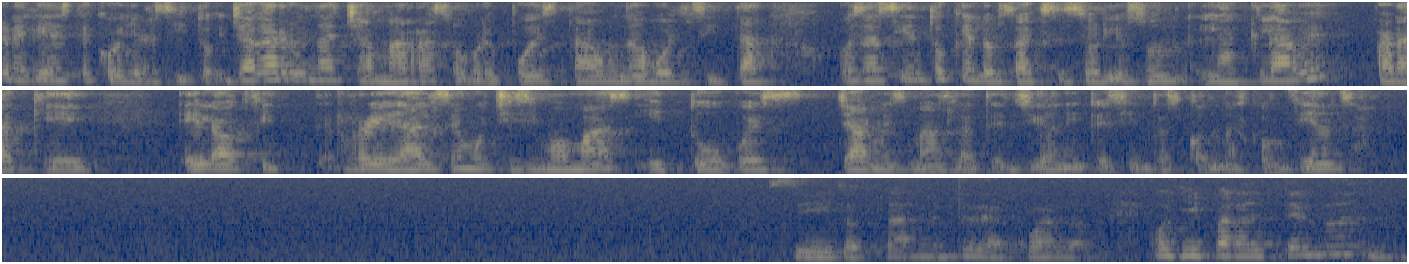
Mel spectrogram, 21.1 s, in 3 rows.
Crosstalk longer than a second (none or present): none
